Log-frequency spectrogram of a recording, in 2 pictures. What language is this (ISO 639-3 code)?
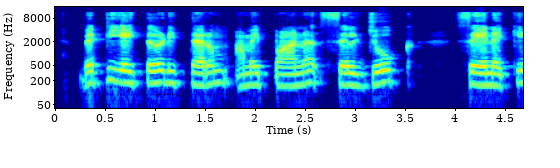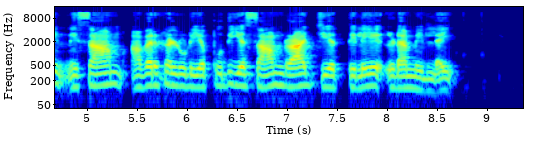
tam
